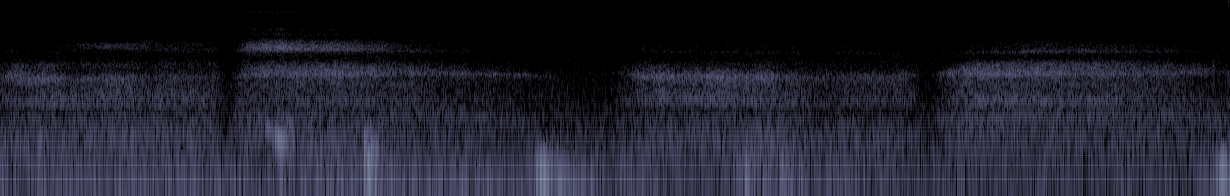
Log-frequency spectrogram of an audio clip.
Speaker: And how we can produce that noise is by contracting our throat, our glottis. So Ujjayi breath sounds like this.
